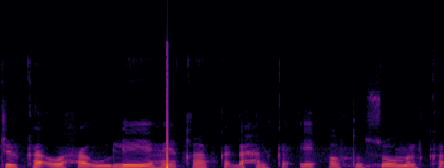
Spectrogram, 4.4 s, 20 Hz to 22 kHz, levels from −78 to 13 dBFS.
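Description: At 1.67 s, just before "qaabka dhaxalka ee", the speech is hit by one sharp bang: invalid numbers at full scale. A calculation went to infinite or undefined values, which were clamped to the maximum sample level for a single processing block of about 5.8 ms, which fits a 256-sample block. On the waveform this is a thin slab sitting flat at one extreme, far beyond the speech peaks. On the spectrogram it is a bright vertical stripe spanning all frequencies.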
